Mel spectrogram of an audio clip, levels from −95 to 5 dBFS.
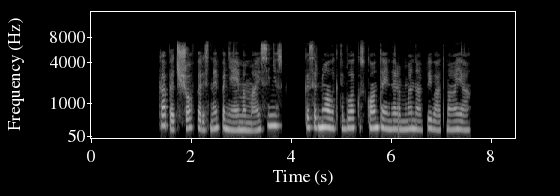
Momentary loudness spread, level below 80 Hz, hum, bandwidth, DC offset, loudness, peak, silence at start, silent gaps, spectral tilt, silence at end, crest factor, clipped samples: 10 LU; -82 dBFS; none; 7.6 kHz; under 0.1%; -33 LUFS; -16 dBFS; 1.4 s; 3.92-4.28 s, 4.95-4.99 s, 5.49-5.53 s, 6.65-6.71 s; -4.5 dB/octave; 0.9 s; 18 dB; under 0.1%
